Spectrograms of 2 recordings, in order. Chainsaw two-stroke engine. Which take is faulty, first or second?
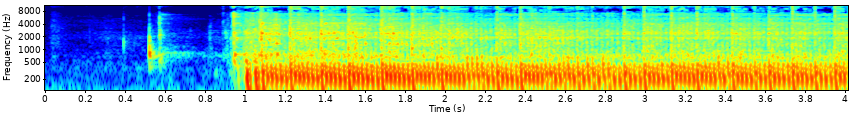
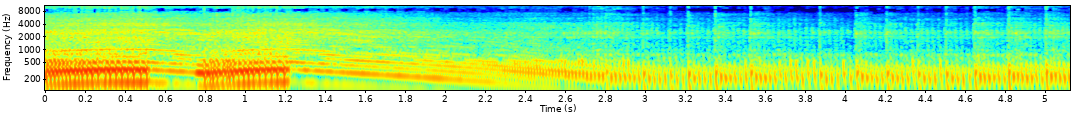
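second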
